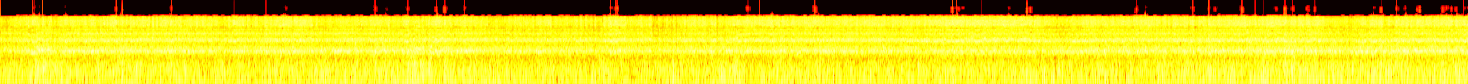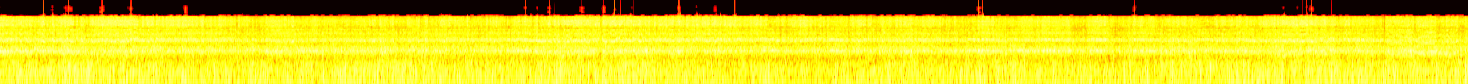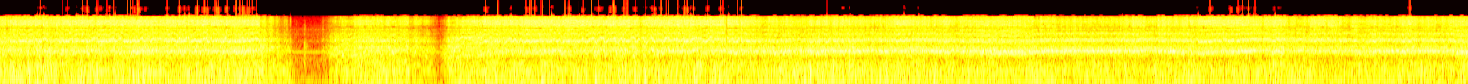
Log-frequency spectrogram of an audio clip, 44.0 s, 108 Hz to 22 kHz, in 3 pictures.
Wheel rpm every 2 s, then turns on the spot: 230, 230, 230, 230, 230, 220, 230, 230, 230, 230, 220, 230, 230, 230, 210, 200, 100, 180, 220, 220, 230, 230.
none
